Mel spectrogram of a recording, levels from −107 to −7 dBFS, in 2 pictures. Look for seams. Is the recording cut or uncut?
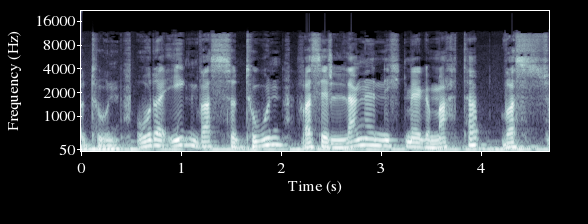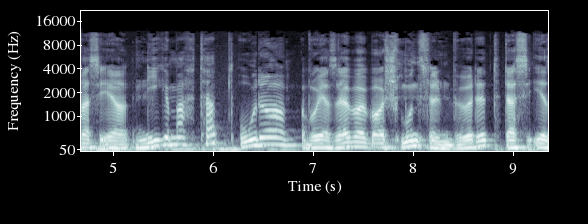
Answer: cut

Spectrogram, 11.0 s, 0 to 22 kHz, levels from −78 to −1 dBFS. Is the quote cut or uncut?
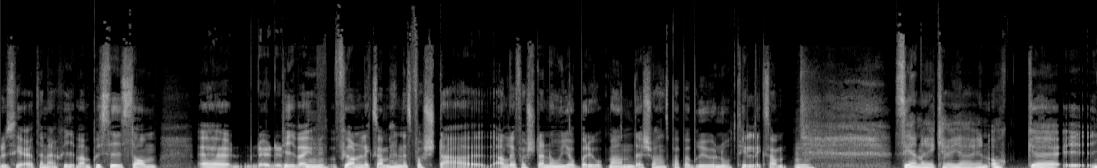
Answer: cut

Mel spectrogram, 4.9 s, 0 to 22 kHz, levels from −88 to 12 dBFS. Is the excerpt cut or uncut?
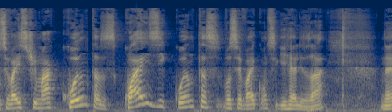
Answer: uncut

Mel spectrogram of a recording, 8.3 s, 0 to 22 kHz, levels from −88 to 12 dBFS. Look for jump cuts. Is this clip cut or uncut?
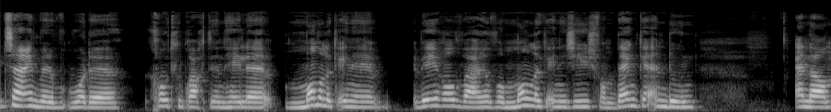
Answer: cut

